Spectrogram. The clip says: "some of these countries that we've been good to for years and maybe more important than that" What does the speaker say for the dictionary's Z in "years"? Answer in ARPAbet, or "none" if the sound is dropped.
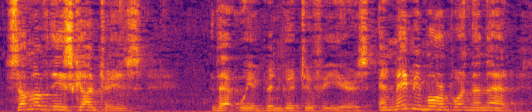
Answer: Z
